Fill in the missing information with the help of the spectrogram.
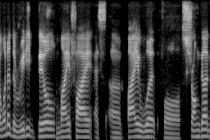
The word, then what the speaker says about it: MiFi: I eventually settled on MiFi, which rhymes with Wi-Fi for a reason,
